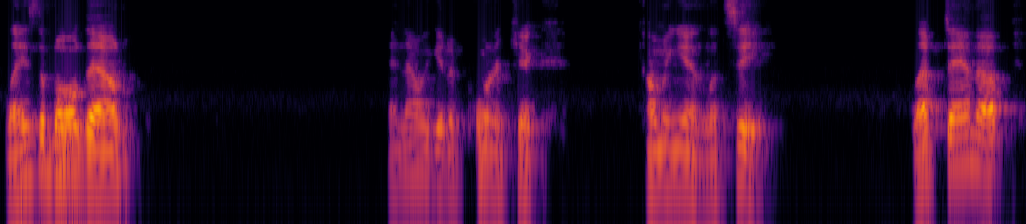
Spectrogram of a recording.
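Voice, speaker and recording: A man's voice: mid-range voice, measured pace, pauses often. A man giving radio-style live play-by-play football commentary as the match commentator.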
